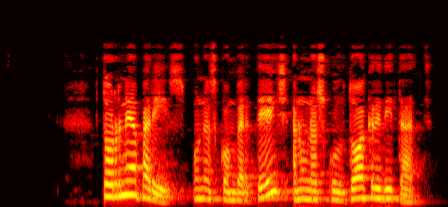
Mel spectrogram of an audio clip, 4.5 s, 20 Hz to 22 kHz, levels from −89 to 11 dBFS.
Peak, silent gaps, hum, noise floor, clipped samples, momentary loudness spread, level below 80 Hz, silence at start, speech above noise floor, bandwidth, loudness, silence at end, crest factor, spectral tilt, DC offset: -2 dBFS; none; none; -80 dBFS; under 0.1%; 10 LU; -62 dBFS; 1.05 s; 61 dB; 9.6 kHz; -18 LUFS; 0.3 s; 18 dB; -5 dB/octave; under 0.1%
